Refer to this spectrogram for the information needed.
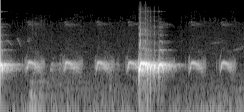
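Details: A distant zebra dove repeats short trilled coos about every two-thirds of a second. A nearby bird answers with one loud, rapid rolling phrase.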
